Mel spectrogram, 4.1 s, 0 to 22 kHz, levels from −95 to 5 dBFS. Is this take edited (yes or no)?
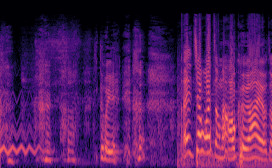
yes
